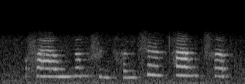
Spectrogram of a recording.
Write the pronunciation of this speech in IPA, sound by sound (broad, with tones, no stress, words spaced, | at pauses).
faː˨wŋɐ˧mfɪ˨˩ŋ hɐ˨ŋsœː˥t̪ʰaː˥w t͡sʰɐ˧p̚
